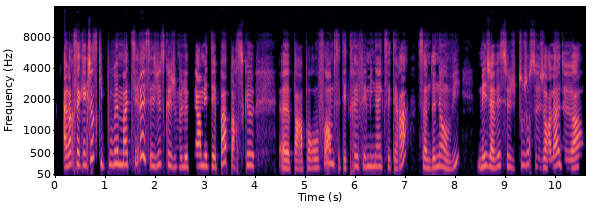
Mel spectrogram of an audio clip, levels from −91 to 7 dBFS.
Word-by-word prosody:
Alors 260 - +6
que 245 - -3
c'est 265 - +7
quelque 255 0 +3
chose 405 +4 +5
qui 285 - -3
pouvait 260 +4 -1
m'attirer, 260 +10 +1
c'est 230 -6 -5
juste 265 +4 -3
que 255 - -1
je 205 -2 -3
me 205 - -5
le 210 0 +1
permettais 230 -2 +3
pas 280 +8 +3
parce 320 - -2
que, 245 -1 -2 0.6
heu, 180 -1 +4
par - - 0
rapport 185 +2 -4
aux 190 +1 -4
formes, 280 +7 0
c'était 195 -6 -6
très 225 +4 -5
féminin 220 +1 -4
et 220 - -4
cetera. 185 -3 -1 0.3
Ça 195 -3 -1
me 180 - -8
donnait 200 +4 -2
envie, 210 - -3 0.4
mais 215 +4 0
j'avais 220 +1 +3
ce 225 -2 0 0.2
toujours 255 +1 -3
ce - - -2
genre-là 195 +7 +1
de 210 - -12 0.2
ah 200 +4 +4
225 Hz, 225 wpm, -22 LUFS, 195-255 Hz, 0.6 s, c'est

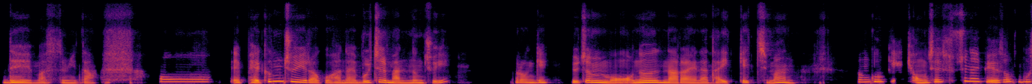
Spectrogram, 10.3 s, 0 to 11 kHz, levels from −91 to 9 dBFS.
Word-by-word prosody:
네. 190 -3 +4
맞습니다. 160 0 -6 0.6
어 320 0 -4 0.5
예 190 - +2
배금주의라고 240 - +2
하나요? 170 -2 -2
물질만능주의? 170 - 0 0.6
그런 190 -1 0
게 210 0 0 0.2
요즘 225 +4 +4
뭐 175 -4 +1
어느 190 +4 +4
나라에나 170 -9 +4
다 - - -5
있겠지만 205 -2 -1 0.6
한국이 305 +2 -2
경제 205 +8 0
수준에 375 +3 -2
비해서 290 -1 0
못 300 +2 -3
205 Hz, 295 characters per minute, -22 LUFS, 170-290 Hz, 0.6 s, 네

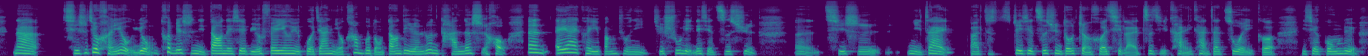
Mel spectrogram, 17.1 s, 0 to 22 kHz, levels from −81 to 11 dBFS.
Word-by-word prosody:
那 200 -5 +3 0.3
其 205 -1 0
实 235 +3 -3
就 265 +1 +8
很 165 -8 0
有 205 0 +2
用。 195 +2 +3
特 300 - +2
别 220 +1 +3
是 205 -3 -4
你 170 -5 0
到 190 +1 +7
那 185 - +2
些 180 +1 +1
比 165 -3 -1
如 170 - +1
非 195 +2 +2
英 195 -1 +2
语 170 - +1
国 170 -1 0
家， 180 +1 +1
你 180 -5 -1
又 145 - -2
看 240 -4 -1
不 205 - +1
懂 185 - -3
当 180 +1 +3
地 200 - +1
人 170 -1 0
论 215 0 +1
坛 165 -2 -2
的 205 +2 +1
时 - - 0
候， - - +2 0.2
但 255 -3 +4
AI 250 +3 +5
可 195 - -3
以 165 -2 +2
帮 170 +2 -3
助 180 -3 -7
你 155 +6 -6
去 175 -2 -5
梳 210 +2 -2
理 190 -3 +1
那 180 - -1
些 180 -5 -3
资 155 +4 -1
讯。 170 0 -4 0.5
嗯， 85 - -9
其 170 -2 -2
实 165 -2 -4 0.3
你 180 -5 -2
在 200 - +1 0.2
把 155 -2 -2
咨 160 +1 -11 0.3
这 200 - +5
些 190 0 +2
资 190 +4 0
讯 195 -2 -1
都 180 +1 +3
整 160 -7 -1
合 155 +1 +2
起 160 - -1
来， - - -4
自 190 - -2
己 185 - -8
看 - - -4
一 - - -8
看， 160 - -4
再 160 -1 -1
做 160 -2 0
一 - - -5
个 140 -1 0 0.3
一 170 - -8
些 170 +1 -1
攻 175 +1 0
略， 175 -1 +1
180 Hz, 275 characters per minute, -21 LUFS, 165-200 Hz, 0.5 s, 就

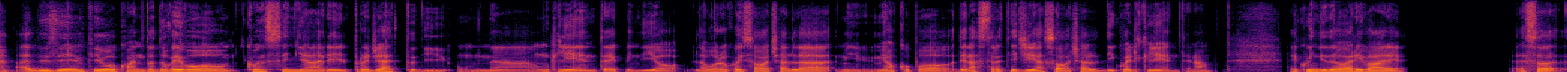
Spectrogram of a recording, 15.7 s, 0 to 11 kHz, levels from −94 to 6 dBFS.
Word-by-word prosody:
ad 95 +3 0
esempio, 105 -1 +4
quando 90 -1 -2
dovevo 95 0 +4
consegnare 95 -2 0
il 85 0 -2
progetto 95 +1 0
di - - -7
un 90 +1 -9 0.5
un 95 - -5
cliente, 95 -1 -1
quindi 85 -1 -8
io 85 -1 -3
lavoro 90 +1 -3
coi 90 +1 0
social, 90 0 0
mi 85 0 -7
mi 90 0 -3
occupo 90 -1 -2
della 85 +2 0
strategia 90 0 0
social 90 0 0
di 90 0 -2
quel 85 -1 -2
cliente, 85 -1 -3
no, 90 0 -8 0.7
e - - -6
quindi 95 -2 +4
dovevo 90 -1 +5
arrivare 90 -1 +4 1.0
e - - -8
so - - +3
90 Hz, 120 wpm, -25 LUFS, 90-95 Hz, 1.0 s, dovevo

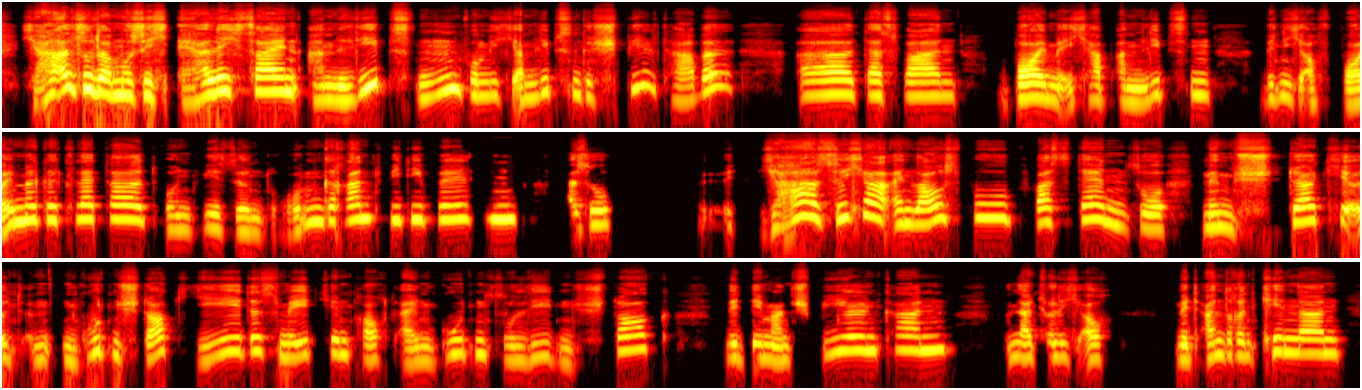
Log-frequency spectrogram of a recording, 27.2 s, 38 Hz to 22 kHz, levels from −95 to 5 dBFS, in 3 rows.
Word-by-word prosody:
Ja, - - +3
also, 280 +1 +10
da 235 -3 +10
muss 205 0 +4
ich 200 - +4
ehrlich 210 - +6
sein, 245 0 +7
am 165 0 -3
liebsten, 250 - +2
womit 200 0 -1
ich - - -1
am 170 +4 -2
liebsten 230 0 -7
gespielt 285 - -3
habe, 165 - -1 0.4
äh, 210 +2 +3
das 205 -1 -2
waren 195 0 +1 0.3
Bäume. 175 +4 +5
Ich 160 - -8
habe 165 0 -5
am 145 -2 -2
liebsten 210 +3 -8 0.3
bin 175 +2 -12
ich 180 - -5
auf - - -9
Bäume 225 - +2
geklettert 275 0 -1
und 165 -2 -10
wir 180 -1 -5
sind 150 -3 -6
rumgerannt, 255 +4 -2
wie 265 - -3
die 275 -1 -4
Wilden. 275 +1 -1 0.3
Also 210 +4 -2 0.8
äh, - - -15 0.2
ja, 320 -1 +4
sicher 300 +4 +3
ein 220 +1 -1
Lausbub, 285 +5 0
was 240 +1 -1
denn? 270 -7 -1
So 170 0 -2 0.2
mit'm 180 0 -4
Stöckchen 255 - +1
und - - -11
'n 165 0 -11
'n 155 -2 -10
guten 225 - -7
Stock. 235 +8 -1
Jedes 245 +9 -6
Mädchen 205 +4 -4
braucht 170 -4 -7
einen 145 +1 -7
guten 220 +4 -8
soliden 160 -4 -13
Stock, 270 - -6 0.3
mit 180 -3 -6
dem 180 - -3
man 155 0 -3
spielen 255 +3 -4
kann 265 +1 -4 0.4
und - - -13
natürlich 185 0 -5
auch 170 0 -3 0.4
mit 165 -1 -4
anderen 200 0 -4
Kindern, 225 -2 0
215 Hz, 150 wpm, -21 LUFS, 175-260 Hz, 0.8 s, also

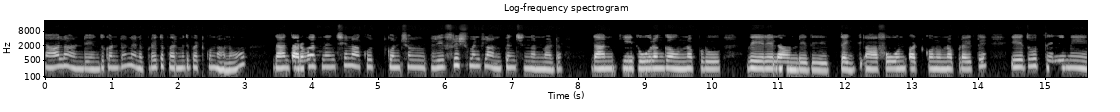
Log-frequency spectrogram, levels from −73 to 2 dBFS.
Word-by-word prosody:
చాలా 260 +3 +1
అండి. 220 -1 -3
ఎందుకంటే 240 +4 -4
నేనెప్పుడైతే 245 +1 -3
పరిమితి 240 +1 -1
పెట్టుకున్నానో, 220 -6 -1 0.6
దాని 240 +1 +5
తర్వాత 250 +4 +5
నుంచి 260 +4 -3
నాకు 265 -1 -2 0.3
కొంచెం 250 +1 -1 0.4
రిఫ్రిష్మెంట్‌లా 285 +1 -1
అనిపించిందనమాట. 225 -3 -1 0.6
దానికి 225 +1 +3 0.2
దూరంగా 230 +1 +3
ఉన్నప్పుడు 220 0 0 0.6
వేరేలా 225 -1 +4
ఉండేది. 200 -1 0 0.4
దగ్ 200 -1 +1
ఆ - - +4 0.2
ఫోను 225 +1 +1
పట్టుకొని 220 0 +1
ఉన్నప్పుడైతే 215 +4 -1 0.5
ఏదో 260 +2 -1 0.2
తెలీని 245 +1 -3
230 Hz, 95 wpm, -20 LUFS, 220-250 Hz, 0.6 s, దాని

